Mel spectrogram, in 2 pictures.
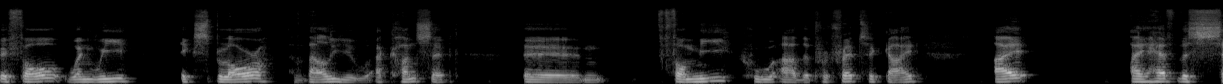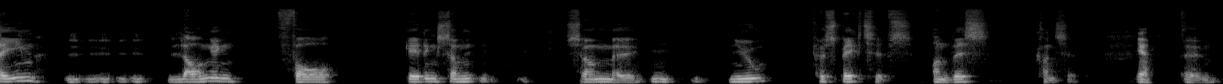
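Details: Adult male guest who says he sometimes stutters; stuttering.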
